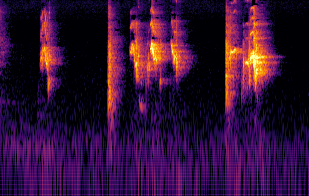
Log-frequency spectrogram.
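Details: Two pet budgerigars chirping indoors in the morning: short scratchy chirps in little clusters, one lone note, then a quick run of three or four, ending in a louder burst.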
